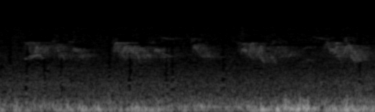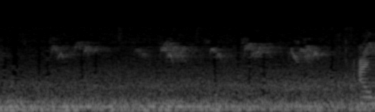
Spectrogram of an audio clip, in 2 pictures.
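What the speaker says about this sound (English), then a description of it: "Hear the birds chirping." Repeated bird chirps in short bursts, fairly faint, over a low background hum with no talking.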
